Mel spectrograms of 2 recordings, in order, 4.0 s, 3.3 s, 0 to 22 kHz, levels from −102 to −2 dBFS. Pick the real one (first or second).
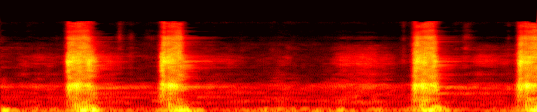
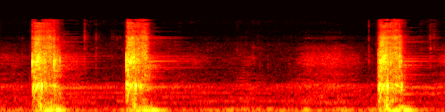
second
